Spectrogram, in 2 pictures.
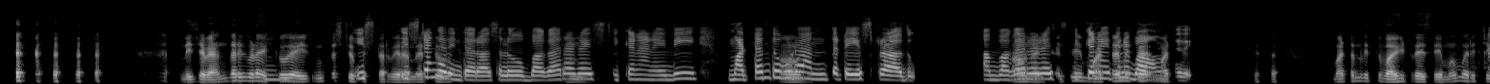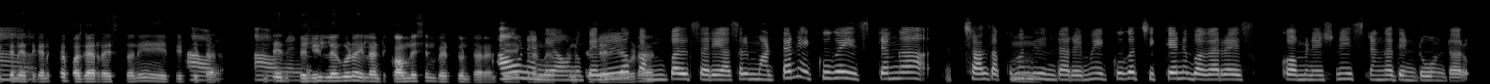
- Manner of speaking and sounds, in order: laugh; in English: "ఇంట్రెస్ట్"; in English: "రైస్"; in English: "టేస్ట్"; in English: "రైస్"; chuckle; in English: "విత్ వైట్"; other background noise; in English: "కాంబినేషన్"; in English: "ఫంక్షన్స్"; in English: "కంపల్సరీ"; in English: "రైస్"
- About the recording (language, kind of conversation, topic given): Telugu, podcast, ఒక చిన్న బడ్జెట్‌లో పెద్ద విందు వంటకాలను ఎలా ప్రణాళిక చేస్తారు?
- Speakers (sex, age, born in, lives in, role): female, 30-34, India, United States, guest; male, 35-39, India, India, host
